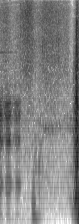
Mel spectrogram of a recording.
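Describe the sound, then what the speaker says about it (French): A sheep in the Minecraft video game bleats in short, clipped game-sound calls, a faint one first and then a louder, closer bleat at the end. "tuez les moutons"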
